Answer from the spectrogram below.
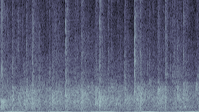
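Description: A crowd claps steadily, a dense, continuous patter of many hands filling the room at a fairly loud level without pause or voices.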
